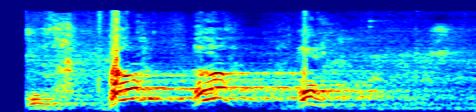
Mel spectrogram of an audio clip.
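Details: Basset hound giving a drawn-out, wavering bay with strong harmonics, rising and falling in pitch, broken by a few sharp knocks; a loud, close recording.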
